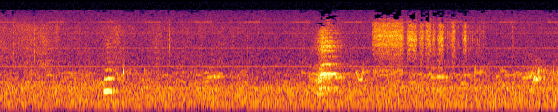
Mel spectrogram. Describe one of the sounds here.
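Geese call now and then in the distance.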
